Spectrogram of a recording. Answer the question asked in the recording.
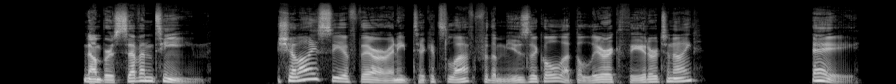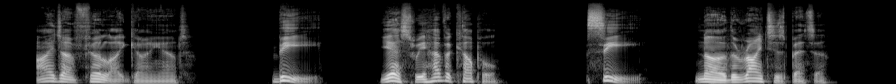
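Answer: A: I don't feel like going out.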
